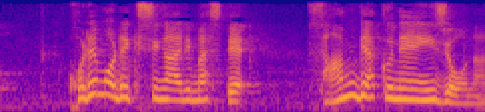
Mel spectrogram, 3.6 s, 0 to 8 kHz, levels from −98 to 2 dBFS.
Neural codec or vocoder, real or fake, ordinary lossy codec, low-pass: none; real; none; 7.2 kHz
